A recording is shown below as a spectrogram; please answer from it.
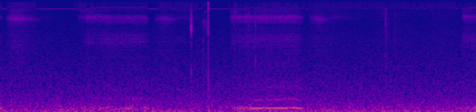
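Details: French bulldog puppy sleeping, with soft low snuffling breaths and one louder droning snore near the middle, plus a couple of faint clicks.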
